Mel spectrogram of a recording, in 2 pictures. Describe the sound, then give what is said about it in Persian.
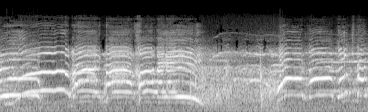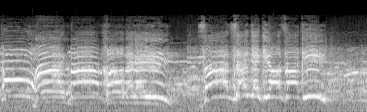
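Many voices shout rhythmic protest chants in repeated bursts, loud and strained, including 'death to Khamenei' and 'death to the dictator', rising and falling over nearly fifteen seconds, as people call out from the rooftops and windows of their homes in Chitgar township, Iran, at the moment of the Nowruz new year. “همزمان با تحویل سال در بسیاری شهرهای ایران از جمله تهران فریاد اعتراض مردم هم از پشت بام ها یا پنجره های خانه هایشان شنیده شد.”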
